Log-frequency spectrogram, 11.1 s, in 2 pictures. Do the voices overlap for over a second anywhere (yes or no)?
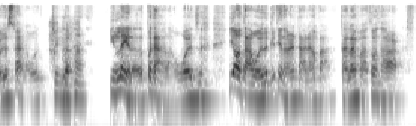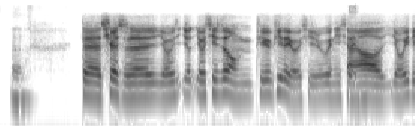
no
